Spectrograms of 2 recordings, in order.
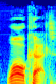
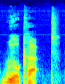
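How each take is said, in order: First: The first syllable sounds like 'wall'. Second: The first syllable sounds like 'will'. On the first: The speaker calls it right. "it's Walcott" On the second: The speaker calls it wrong. "It's not Wilcott"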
